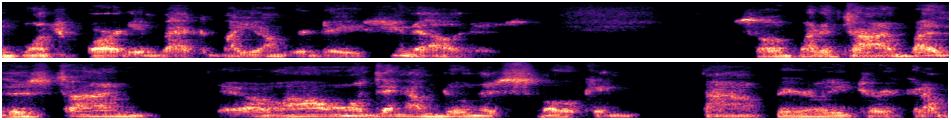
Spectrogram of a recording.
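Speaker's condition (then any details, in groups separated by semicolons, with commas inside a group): Total laryngectomy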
